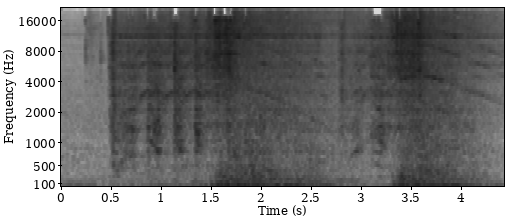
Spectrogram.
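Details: Nissan 240SX first start after troubleshooting, clutch in, not revved. The engine catches, swells twice, then settles to a quiet, smooth run on its own and fires on command; it runs normally.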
